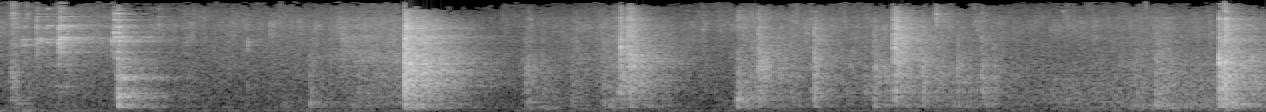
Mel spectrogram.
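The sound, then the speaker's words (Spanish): Rummaging through kitchen drawers while searching, with many sharp, irregular clatters of cutlery and knocks of wood and cupboard fittings, loud and uneven, with no talk. “Busca en los cajones.”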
